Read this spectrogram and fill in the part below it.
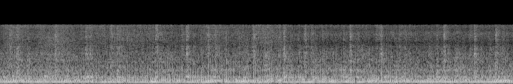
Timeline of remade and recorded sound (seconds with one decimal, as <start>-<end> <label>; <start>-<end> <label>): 0.0-0.9 recorded; 0.9-4.0 remade; 4.0-5.1 recorded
